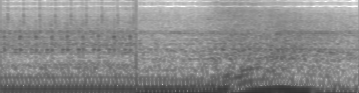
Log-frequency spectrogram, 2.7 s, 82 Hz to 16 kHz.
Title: Innocenti Mini Cooper 1300 with Vmaxscart Supercharger. Startup after rebuild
